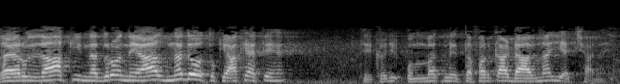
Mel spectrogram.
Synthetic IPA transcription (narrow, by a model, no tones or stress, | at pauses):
ɣɛːɾʊlːaːɦkinɐzɾõnɪjaːznɐd̪oːt̪okjaːkɛɦt̪eɦɛ̃ː | d̪̥eːkʰod͡ʒiʊmːət̪mẽt̪ɐfəɾkaɖaːlnajeɐtːʃʰa̰nɐ̰ɦĩ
